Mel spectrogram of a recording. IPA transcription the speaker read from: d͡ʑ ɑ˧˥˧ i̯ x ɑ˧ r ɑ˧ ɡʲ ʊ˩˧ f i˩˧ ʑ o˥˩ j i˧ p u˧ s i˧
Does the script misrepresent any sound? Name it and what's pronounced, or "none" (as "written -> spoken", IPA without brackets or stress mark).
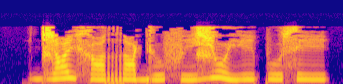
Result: ʊ˩˧ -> u˩˧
